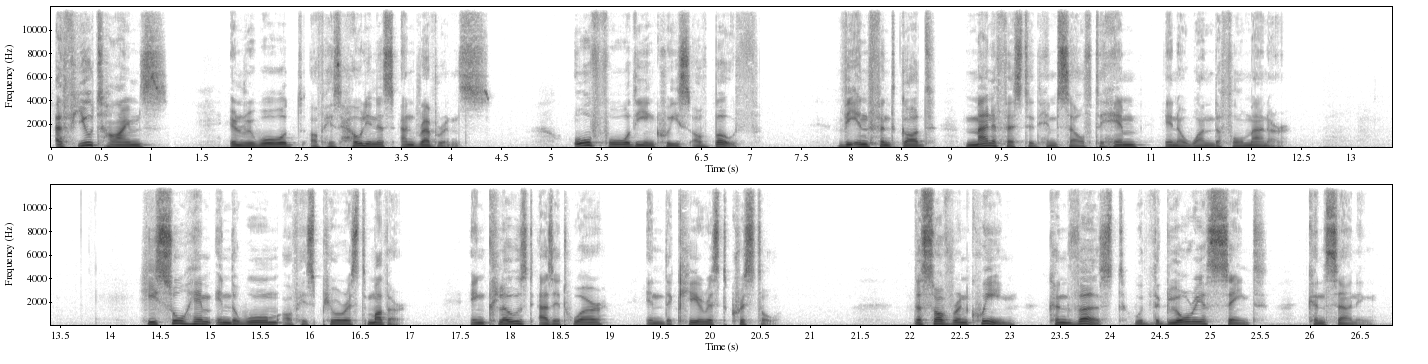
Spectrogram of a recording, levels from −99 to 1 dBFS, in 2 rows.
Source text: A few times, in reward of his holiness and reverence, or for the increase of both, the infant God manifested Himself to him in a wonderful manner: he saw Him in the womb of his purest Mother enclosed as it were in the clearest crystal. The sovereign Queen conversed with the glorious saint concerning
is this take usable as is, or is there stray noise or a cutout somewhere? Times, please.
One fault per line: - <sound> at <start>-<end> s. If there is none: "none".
none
